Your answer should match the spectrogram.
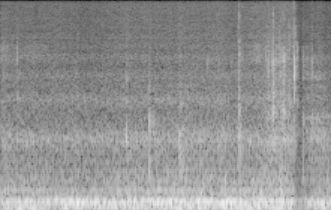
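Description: A steady low rumble, with a few faint clicks from dissecting scissors cutting into the tough sclera of a sheep eye.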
